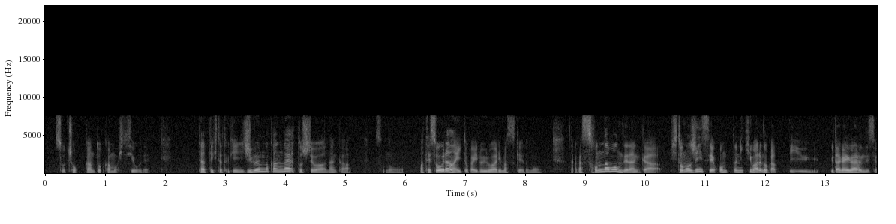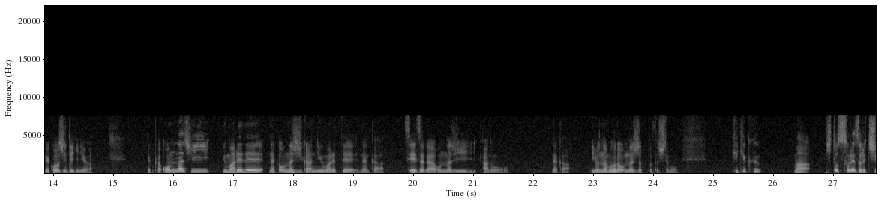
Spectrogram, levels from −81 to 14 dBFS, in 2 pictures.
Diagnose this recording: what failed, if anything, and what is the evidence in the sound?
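Nothing failed: the speech shows only the ordinary effects of call microphone processing, with the lowest bass rolled off by its high-pass filter and no content above 8 kHz, and no stage in the chain leaves any other audible mark on the signal.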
